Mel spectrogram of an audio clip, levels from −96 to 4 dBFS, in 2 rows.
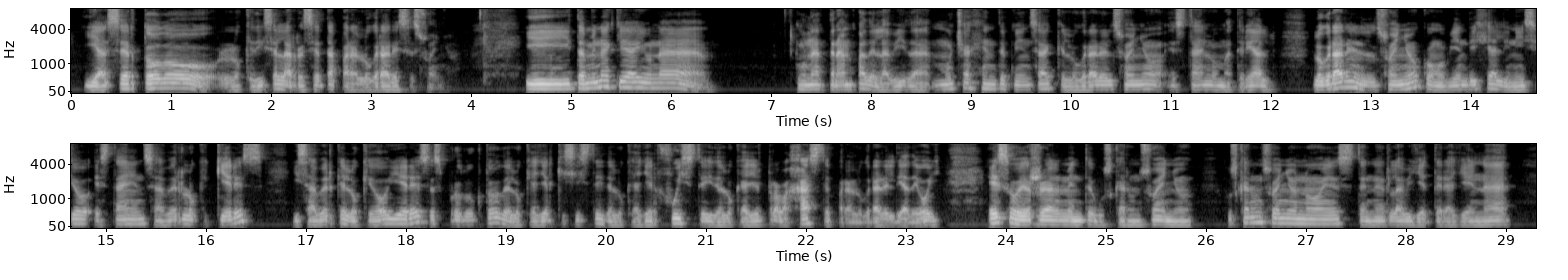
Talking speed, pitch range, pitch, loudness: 190 wpm, 90-115 Hz, 95 Hz, -27 LUFS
